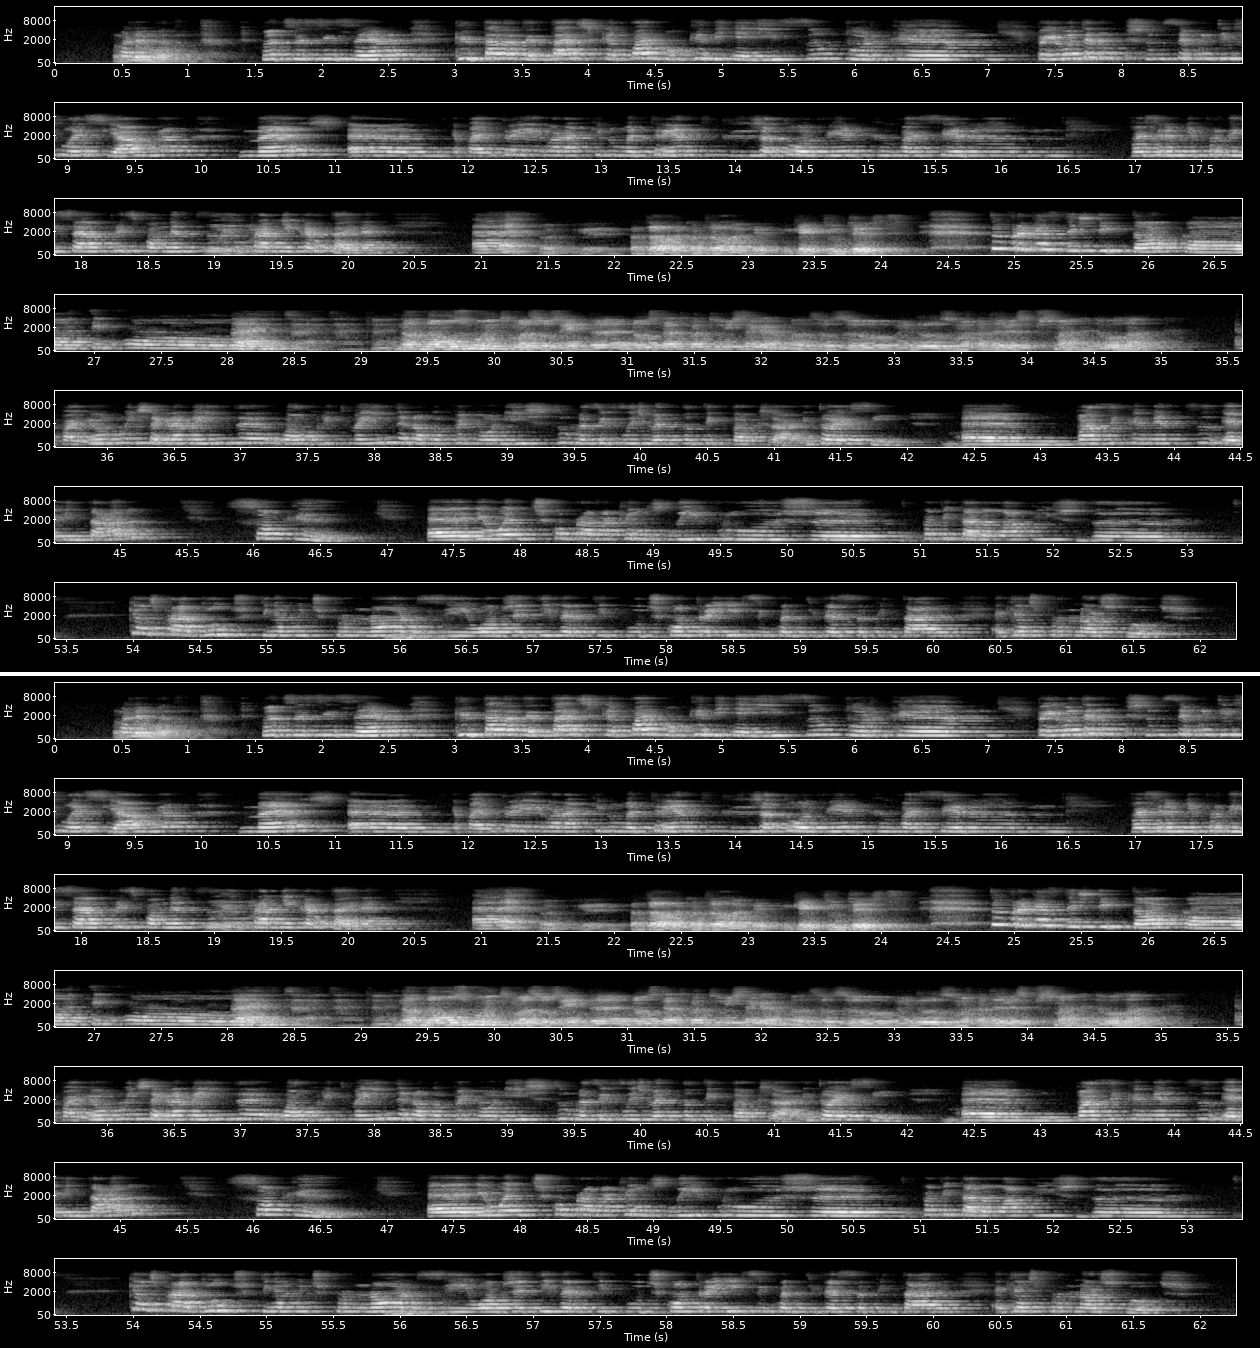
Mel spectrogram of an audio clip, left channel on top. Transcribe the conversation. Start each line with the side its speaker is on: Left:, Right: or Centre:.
Centre: Conta-me
Left: Olha, vou-te
Centre: lá.
Left: <laughs> vou-te ser sincera que estava a tentar escapar-me um bocadinho a isso, porque hum, pá, eu até não costumo ser muito influenciável, mas hum, epá, entrei agora aqui numa trend que já estou a ver que vai ser, hum, vai ser a minha perdição, principalmente
Centre: Oi.
Left: para a minha carteira. Ah,
Centre: Ok, conta lá, conta lá, o que é que- em que é que tu meteste?
Left: <laughs> tu por acaso tens TikTok ou tipo
Centre: Tenho, tenho, tenho, tenho. Não, não uso muito, mas uso ainda. Não uso tanto quanto o Instagram, mas uso, ainda uso umas quantas vezes por semana, ainda vou lá.
Left: Epá, eu no Instagram ainda, o algoritmo ainda não me apanhou nisto, mas infelizmente no TikTok já. Então é assim,
Centre: Uhum.
Left: hum, basicamente é pintar, só que eh, eu antes comprava aqueles livros hum, para pintar a lápis de aqueles para adultos que tinham muitos pormenores
Centre: Uhum.
Left: e o objetivo era tipo descontrair-se enquanto estivesse a pintar aqueles pormenores todos.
